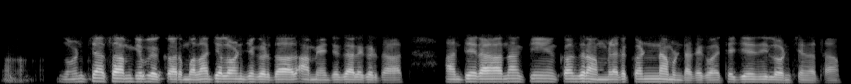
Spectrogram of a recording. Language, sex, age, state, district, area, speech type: Goan Konkani, male, 60+, Goa, Canacona, rural, conversation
